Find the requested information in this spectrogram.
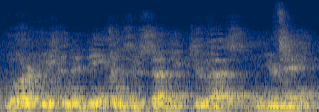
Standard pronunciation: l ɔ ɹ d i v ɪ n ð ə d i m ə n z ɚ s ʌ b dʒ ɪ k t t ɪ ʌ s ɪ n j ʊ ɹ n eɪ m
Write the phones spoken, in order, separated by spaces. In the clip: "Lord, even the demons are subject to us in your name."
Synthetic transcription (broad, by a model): l ɔ ɹ d i v ɪ n ð ə d i m ə n z ɚ s ʌ b dʒ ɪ k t t ɪ ʌ s ɪ n j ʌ ɹ n eɪ m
